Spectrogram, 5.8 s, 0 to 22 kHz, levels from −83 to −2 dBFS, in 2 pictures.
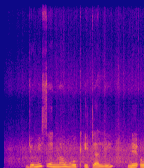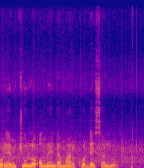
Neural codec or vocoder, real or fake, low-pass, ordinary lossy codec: none; real; none; none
